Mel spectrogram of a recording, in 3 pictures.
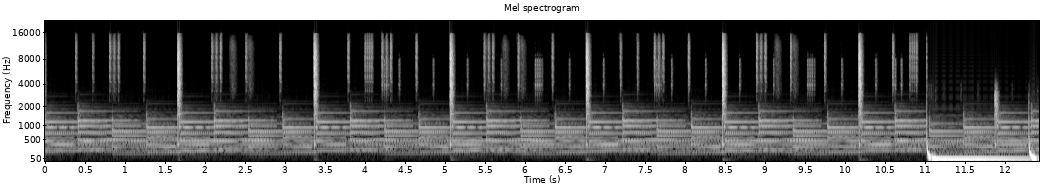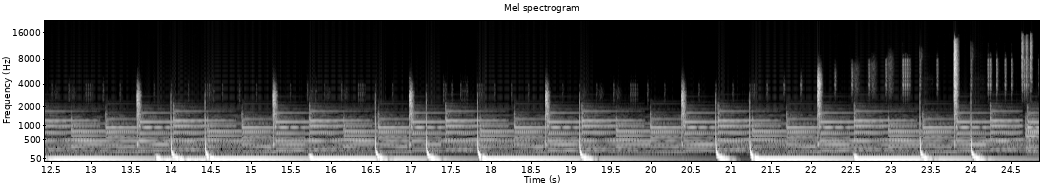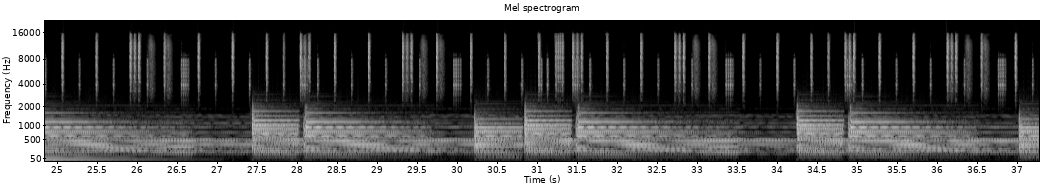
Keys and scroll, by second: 2.5 Return, 4.5 Down, 5.0 Down, 6.0 Up, 11.0 Down, 11.8 Return, 13.0 Return, 17.5 Return, 18.5 Right, 20.4 Right, 23.5 Return, 30.2 Right, 32.2 Left, 35.9 Down, 37.1 Up.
